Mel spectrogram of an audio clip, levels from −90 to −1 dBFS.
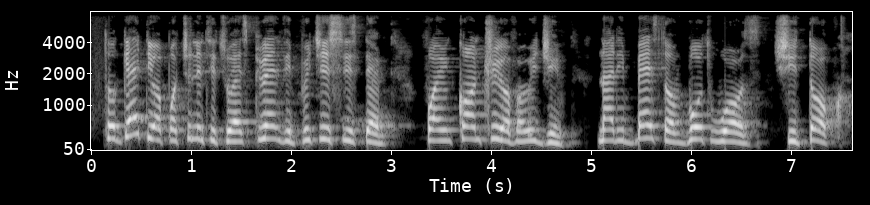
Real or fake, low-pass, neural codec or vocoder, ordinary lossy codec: real; 7.2 kHz; none; none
